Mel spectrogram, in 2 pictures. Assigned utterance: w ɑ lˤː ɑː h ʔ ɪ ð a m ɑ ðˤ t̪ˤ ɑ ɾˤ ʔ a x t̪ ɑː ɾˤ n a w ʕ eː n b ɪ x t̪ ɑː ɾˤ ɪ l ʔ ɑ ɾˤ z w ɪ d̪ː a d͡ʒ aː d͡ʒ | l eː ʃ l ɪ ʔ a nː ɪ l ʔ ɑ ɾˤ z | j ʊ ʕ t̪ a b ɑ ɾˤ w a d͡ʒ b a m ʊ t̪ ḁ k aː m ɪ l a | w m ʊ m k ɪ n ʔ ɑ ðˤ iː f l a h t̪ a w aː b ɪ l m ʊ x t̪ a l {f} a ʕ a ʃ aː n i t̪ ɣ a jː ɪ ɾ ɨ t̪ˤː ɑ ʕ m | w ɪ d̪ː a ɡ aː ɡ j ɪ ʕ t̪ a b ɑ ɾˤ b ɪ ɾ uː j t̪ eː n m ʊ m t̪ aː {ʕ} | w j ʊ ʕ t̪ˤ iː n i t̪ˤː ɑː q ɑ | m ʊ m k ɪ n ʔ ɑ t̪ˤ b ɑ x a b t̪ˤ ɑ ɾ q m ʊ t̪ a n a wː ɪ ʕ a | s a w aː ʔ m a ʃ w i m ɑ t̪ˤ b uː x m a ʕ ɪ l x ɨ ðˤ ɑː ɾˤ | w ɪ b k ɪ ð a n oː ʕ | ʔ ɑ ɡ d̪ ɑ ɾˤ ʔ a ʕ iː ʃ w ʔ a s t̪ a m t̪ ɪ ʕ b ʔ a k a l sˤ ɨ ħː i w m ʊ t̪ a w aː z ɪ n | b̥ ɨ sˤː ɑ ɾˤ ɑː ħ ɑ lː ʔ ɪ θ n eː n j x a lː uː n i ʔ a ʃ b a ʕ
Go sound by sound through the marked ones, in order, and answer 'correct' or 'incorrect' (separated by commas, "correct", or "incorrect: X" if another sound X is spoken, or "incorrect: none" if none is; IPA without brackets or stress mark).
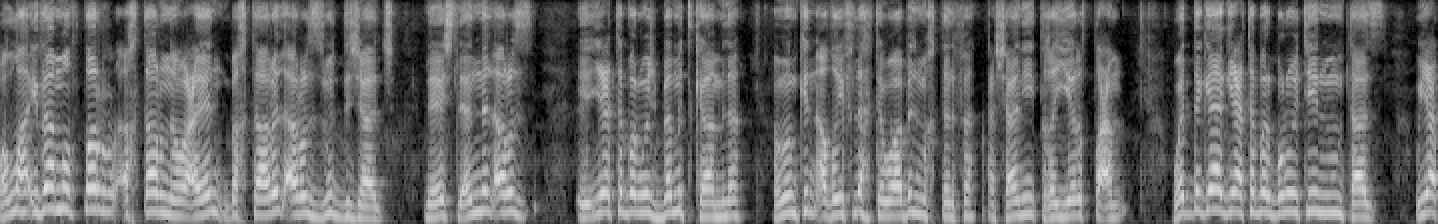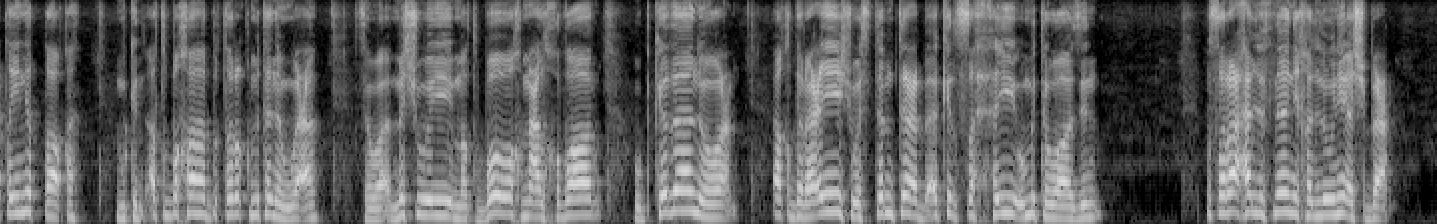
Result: correct, incorrect: z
